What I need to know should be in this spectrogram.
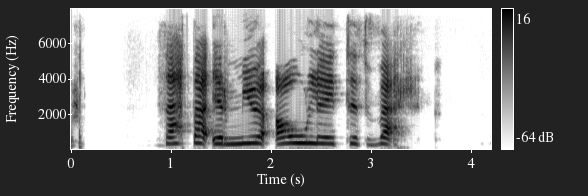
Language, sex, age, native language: Icelandic, female, 8, Icelandic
